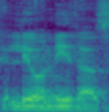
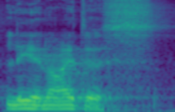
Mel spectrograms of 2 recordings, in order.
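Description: First: The name is pronounced the Greek way. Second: The name is pronounced the English way.

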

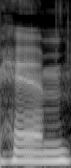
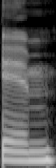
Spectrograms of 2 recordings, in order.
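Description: First: The word starts with a clear h sound. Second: The word starts without any h sound.

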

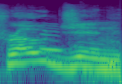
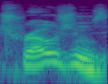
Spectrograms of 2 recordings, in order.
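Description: First: The middle consonant sounds like a clear 'j'. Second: The middle consonant sounds like a soft 'sh'. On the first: "Trojans is what you would say, right?" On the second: "You're taking the J right out of the word"

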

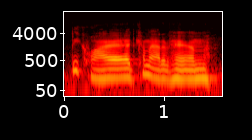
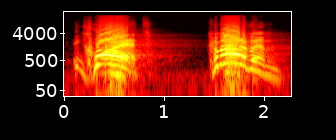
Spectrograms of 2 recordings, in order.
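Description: First: It is said calmly at a normal volume. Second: It is yelled loudly and forcefully. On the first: The command is given politely. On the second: The command is a forceful rebuke.

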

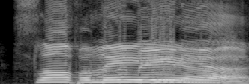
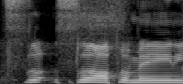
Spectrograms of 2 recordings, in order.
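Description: First: The word is said noticeably louder. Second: The word is said at ordinary volume.

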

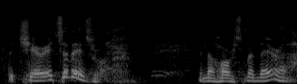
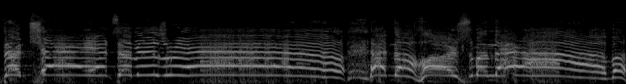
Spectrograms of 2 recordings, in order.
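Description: First: It is said plainly, just repeating the words. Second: It is cried out with passion and intensity.

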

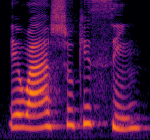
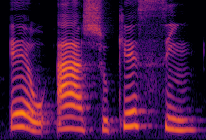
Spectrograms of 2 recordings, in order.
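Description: First: The sentence is spoken at a natural pace. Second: The sentence is spoken slowly and carefully. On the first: "outra vez mais naturalmente" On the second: "Uma vez mais devagar"

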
